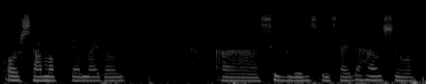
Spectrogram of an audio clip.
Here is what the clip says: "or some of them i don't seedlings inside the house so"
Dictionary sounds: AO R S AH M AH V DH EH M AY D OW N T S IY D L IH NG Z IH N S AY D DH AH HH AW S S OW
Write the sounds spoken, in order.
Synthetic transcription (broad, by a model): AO R S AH M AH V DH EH M AY D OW N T S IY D L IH NG S IH N S AY D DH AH HH AW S S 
